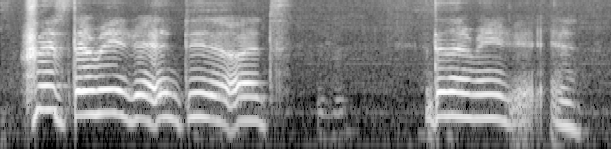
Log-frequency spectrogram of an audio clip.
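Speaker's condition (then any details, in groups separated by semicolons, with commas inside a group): Cerebral palsy; severe speech impediment, hard to understand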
